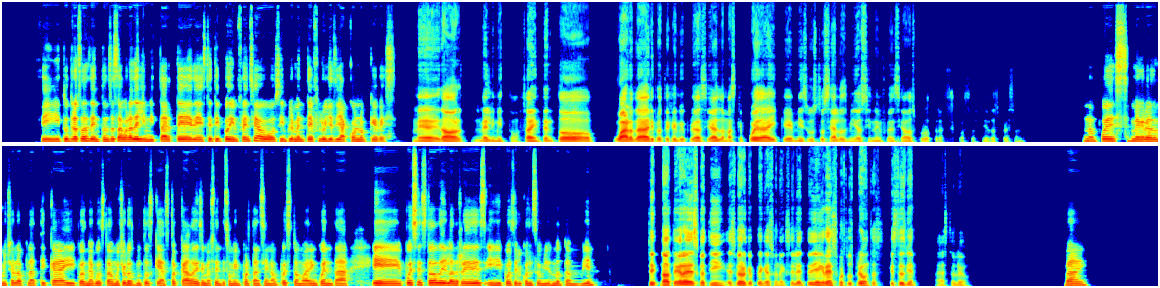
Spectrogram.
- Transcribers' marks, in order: none
- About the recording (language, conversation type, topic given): Spanish, podcast, ¿Cómo influyen las redes sociales en lo que consumimos?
